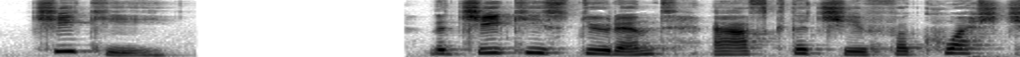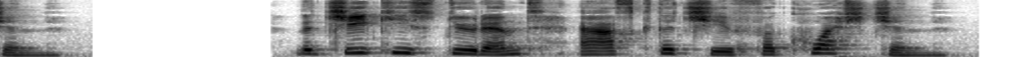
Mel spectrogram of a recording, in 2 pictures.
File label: cheeky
